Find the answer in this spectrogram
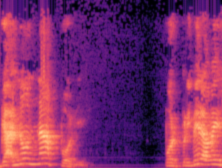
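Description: Using lively intonation, a man talks at a very slow pace. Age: 60s. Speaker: football journalist. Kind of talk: interview.

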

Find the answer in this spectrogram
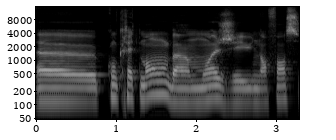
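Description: In a very clean recording with a silent background, a man speaks at a medium pitch with monotone, flat intonation. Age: 20s. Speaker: photographer and videographer. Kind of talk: casual chat.

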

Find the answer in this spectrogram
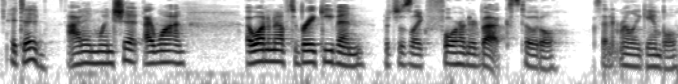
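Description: A woman with a fairly low pitch speaks in a normal speaking voice with ordinary pitch variation. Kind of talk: casual banter and games. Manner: joking, sarcastic, profane.

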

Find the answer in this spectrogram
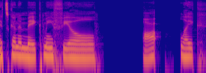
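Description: A woman speaks in a fairly low voice with monotone, flat intonation. The sound is dry and close, with no echo. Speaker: podcast host and life coach. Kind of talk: casual chat. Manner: conversational, filler-heavy, reflective.

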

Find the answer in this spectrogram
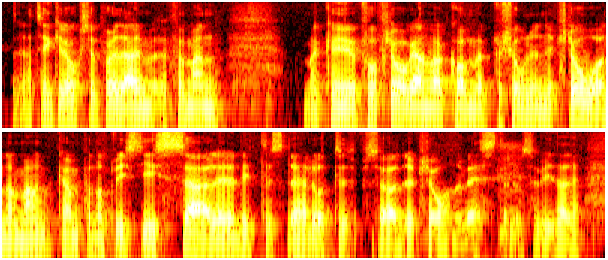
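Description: A man with a fairly low pitch talks at a moderate pace, and his voice has vocal fry. The background is quiet. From Östergötland, Norrköping area. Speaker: university vice-chancellor, podcast co-host. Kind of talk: casual interview chat.

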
